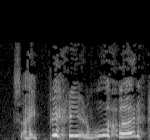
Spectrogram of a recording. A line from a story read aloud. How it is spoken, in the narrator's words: howled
